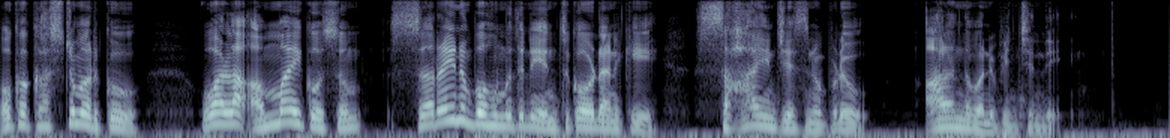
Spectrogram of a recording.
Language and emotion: Telugu, happy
